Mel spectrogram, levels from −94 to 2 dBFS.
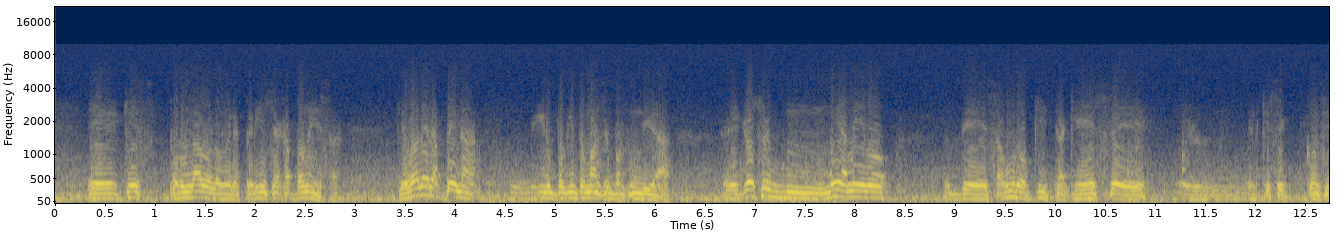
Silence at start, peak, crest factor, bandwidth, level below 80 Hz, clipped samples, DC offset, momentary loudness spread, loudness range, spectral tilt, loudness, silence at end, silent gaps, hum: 0 s; 0 dBFS; 12 dB; 3.8 kHz; -30 dBFS; under 0.1%; under 0.1%; 10 LU; 2 LU; -12 dB/octave; -14 LUFS; 0 s; none; none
